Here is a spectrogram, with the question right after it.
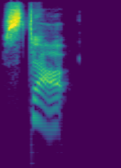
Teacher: generally do not release many of the final stops for example when they say the letter P in the word stop the lips stay closed no air comes out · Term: half P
